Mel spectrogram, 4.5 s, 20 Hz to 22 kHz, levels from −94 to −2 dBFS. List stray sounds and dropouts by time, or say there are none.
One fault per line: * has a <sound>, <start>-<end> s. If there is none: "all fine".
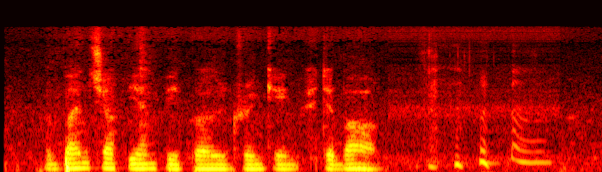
* has a laugh, 3.1-4.2 s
